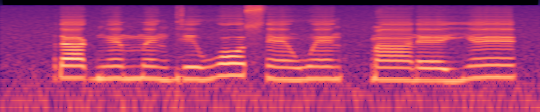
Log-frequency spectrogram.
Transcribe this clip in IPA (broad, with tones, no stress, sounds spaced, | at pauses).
ɾ a˧ ɡ ɛ̃˧ m ɛ̃˧ ɡ e˧ w ɔ˦ s ɛ̃˧ w ɛ̃˦ k͡p ã˧ ɾ ɛ˧ j ɛ̃˦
